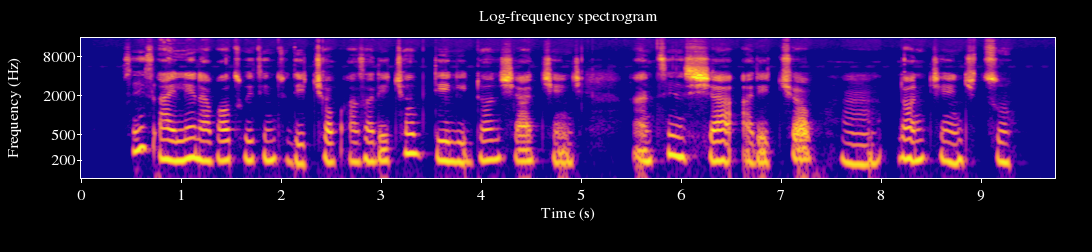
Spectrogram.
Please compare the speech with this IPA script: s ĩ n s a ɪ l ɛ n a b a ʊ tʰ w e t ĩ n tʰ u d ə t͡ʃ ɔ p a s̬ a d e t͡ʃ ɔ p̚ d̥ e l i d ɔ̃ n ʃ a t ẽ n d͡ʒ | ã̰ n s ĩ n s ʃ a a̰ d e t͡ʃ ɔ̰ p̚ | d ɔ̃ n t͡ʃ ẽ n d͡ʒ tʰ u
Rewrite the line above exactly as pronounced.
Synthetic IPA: s ĩ n s a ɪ l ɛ n a b a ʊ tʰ w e t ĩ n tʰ u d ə t͡ʃ ɔ p a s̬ a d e t͡ʃ ɔ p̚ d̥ e l i d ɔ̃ n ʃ a t͡ʃ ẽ n d͡ʒ | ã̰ n s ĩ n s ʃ a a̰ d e t͡ʃ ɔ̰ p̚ | d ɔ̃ n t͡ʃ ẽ n d͡ʒ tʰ u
